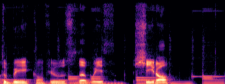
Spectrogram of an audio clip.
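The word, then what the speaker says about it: 白: An accented not to be confused with shiro. accent on the first syllable and that means white.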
